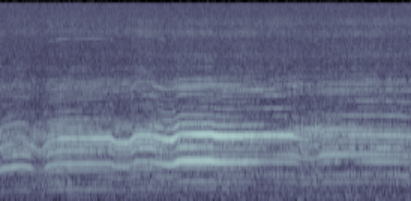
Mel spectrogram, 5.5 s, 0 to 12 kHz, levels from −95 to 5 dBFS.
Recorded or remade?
recorded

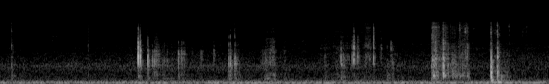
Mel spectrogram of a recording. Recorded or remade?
recorded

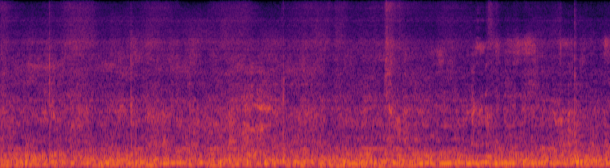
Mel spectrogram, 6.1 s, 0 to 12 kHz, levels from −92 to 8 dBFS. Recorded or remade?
remade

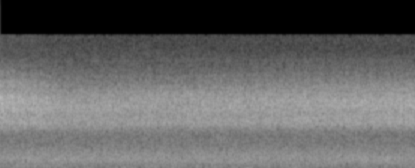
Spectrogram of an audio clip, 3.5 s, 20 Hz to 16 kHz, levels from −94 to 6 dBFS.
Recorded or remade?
recorded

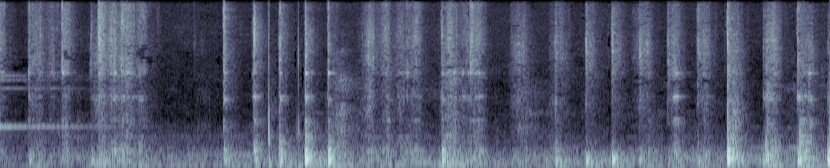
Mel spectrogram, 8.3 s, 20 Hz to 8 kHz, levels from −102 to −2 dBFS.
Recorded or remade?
recorded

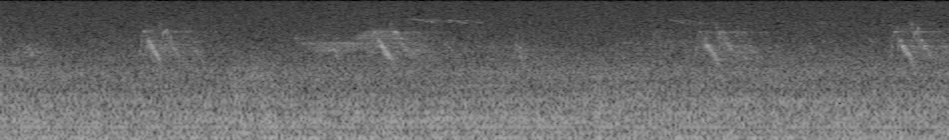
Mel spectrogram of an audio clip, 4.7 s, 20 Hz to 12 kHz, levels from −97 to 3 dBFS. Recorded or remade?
recorded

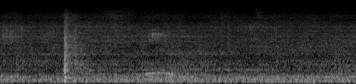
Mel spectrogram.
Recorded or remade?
remade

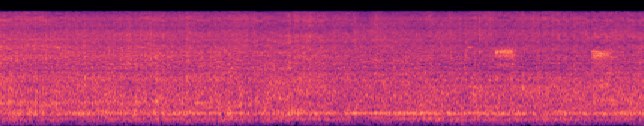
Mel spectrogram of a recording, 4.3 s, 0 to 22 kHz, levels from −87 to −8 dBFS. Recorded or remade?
remade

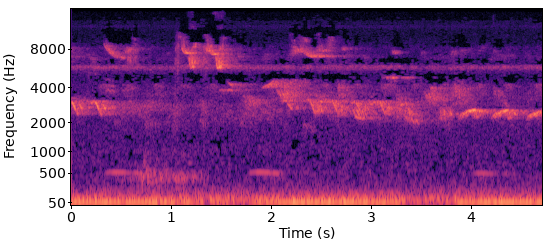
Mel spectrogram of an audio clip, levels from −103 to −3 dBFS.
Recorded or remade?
recorded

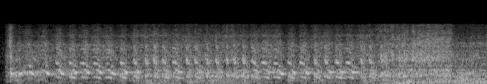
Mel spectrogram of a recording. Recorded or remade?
recorded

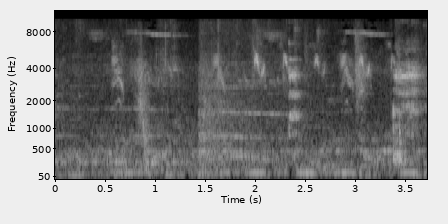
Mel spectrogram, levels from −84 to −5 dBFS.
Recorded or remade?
recorded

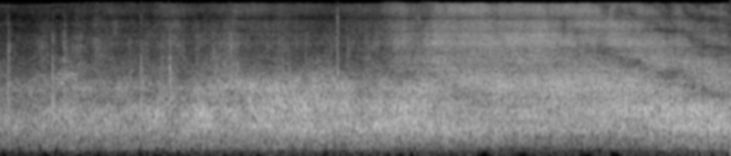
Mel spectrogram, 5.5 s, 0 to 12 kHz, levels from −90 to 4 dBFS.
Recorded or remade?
recorded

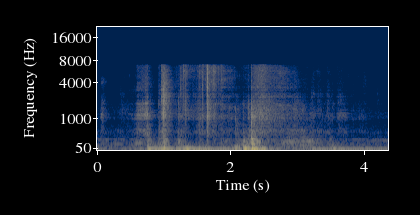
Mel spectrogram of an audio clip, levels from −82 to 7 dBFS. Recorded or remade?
remade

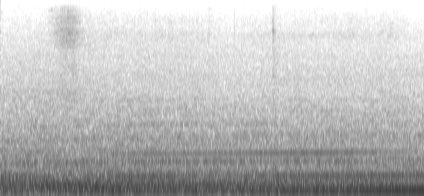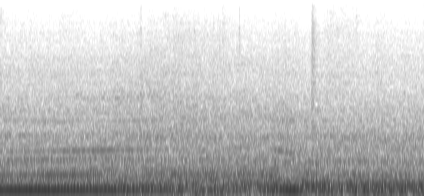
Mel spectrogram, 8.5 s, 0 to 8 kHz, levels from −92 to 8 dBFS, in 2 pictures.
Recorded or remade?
recorded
